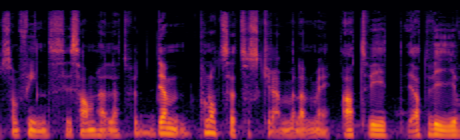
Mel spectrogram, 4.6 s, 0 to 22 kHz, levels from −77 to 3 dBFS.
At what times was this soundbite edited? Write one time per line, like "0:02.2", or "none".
0:03.3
